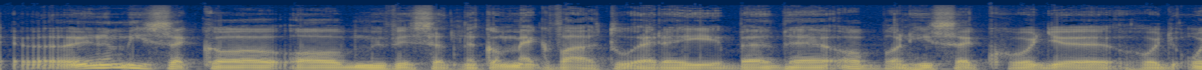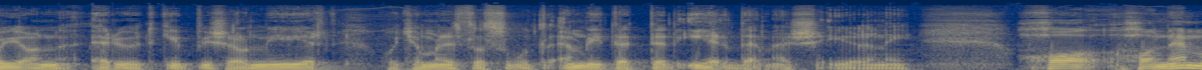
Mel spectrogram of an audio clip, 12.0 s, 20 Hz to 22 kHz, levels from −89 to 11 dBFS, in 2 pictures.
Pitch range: 80-105 Hz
